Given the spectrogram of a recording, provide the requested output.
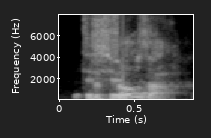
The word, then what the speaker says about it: D'Souza: DeSouza.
